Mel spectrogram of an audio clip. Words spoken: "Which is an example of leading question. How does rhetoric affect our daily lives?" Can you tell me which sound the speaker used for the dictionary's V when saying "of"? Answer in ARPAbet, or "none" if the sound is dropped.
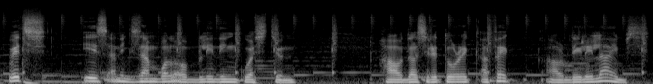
B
